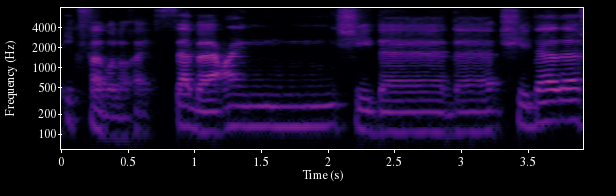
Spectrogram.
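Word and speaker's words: شدادا: সাবআন শিদাদা, শিদাদা শব্দটির মধ্যে এসে আমরা দালে একালিফ টান দিচ্ছি এবং এই দালের মধ্যে একালিফ টান দিচ্ছি, কারণটা ওই আগের নিয়ম, জবরের বাম পাশে খালি আলিফ মাদের হরফ।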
